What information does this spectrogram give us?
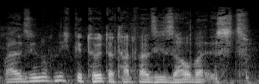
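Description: An actor in a German radio drama playing a curt, analytical intelligence agent who explains things with firm certainty. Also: male voice, mid-range voice, normal speed, close to an everyday voice. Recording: faint background ambience noise.

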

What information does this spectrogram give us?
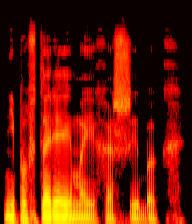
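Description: A man's voice: extremely low pitch, big pitch swings, a little slow, creaky, mellow, no echo, studio quality, full character voice. A man voicing a lonely old witch woman in an audiobook, speaking in a sighing, sorrowful way. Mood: rueful.

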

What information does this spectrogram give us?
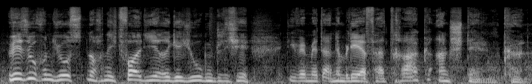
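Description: An actor playing a jovial, self-important personnel manager in a radio drama, speaking with patronising formality. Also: male voice, fairly high pitch, expressive, moderate pace, gravelly, slight background noise. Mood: patronising, probing.

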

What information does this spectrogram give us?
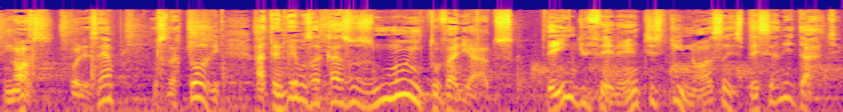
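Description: An actor playing a genial priest who directs a spirit-world watchtower in a radio drama, courteous and explanatory, with a Brazilian accent. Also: male voice, a little high, huge pitch swings, slow pace, full character voice. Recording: music behind the voice.

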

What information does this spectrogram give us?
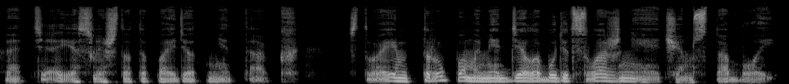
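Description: Woman voicing a slow, menacing male villain. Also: deep voice, gravelly, warm tone, slightly rough, dry recording, studio quality, full character voice. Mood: quietly menacing, musing. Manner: slow, drawling, growling when angered. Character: cold menacing male circus director, musing unhurriedly on threats.

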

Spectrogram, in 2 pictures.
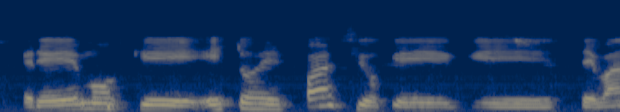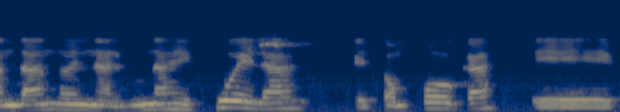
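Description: Argentine guy, municipal official being interviewed, kinda high voice, sounds like over a phone. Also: dry recording. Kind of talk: unscripted interview answer. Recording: thin phone-like radio sound.

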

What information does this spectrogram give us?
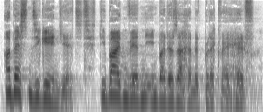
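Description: A man playing a blunt, commanding leader of a small-town men's club, dry and matter-of-fact, with a husky, gravelly voice in an audio drama. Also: a little high, expressive, fairly quick, a bit bright, full character voice. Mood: brisk, directing. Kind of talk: naturalistic German audio drama acting.

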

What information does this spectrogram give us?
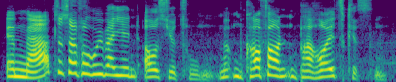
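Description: An older Berlin landlady of the 1910s, a woman with a high voice that rises and falls freely. She is nosy, chatty and old-fashioned in her disapproval, as heard in a radio drama. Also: sing-song, quick pace, fairly bright tone, heavily acted. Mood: chatty, concerned.

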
